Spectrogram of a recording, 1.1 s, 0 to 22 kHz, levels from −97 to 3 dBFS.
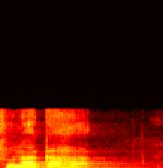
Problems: none marked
